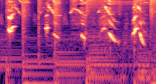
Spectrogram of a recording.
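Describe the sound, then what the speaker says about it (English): A dog whimpers and yips in a car near a dog park: repeated high, whiny cries in short bursts, close and fairly loud, with no talking. "He's crying because he sees the park."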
